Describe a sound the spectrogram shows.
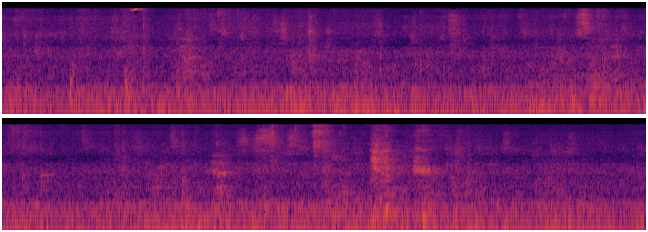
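Footsteps tap on a hard floor in a large echoing hall.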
